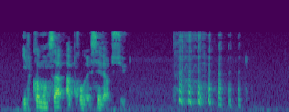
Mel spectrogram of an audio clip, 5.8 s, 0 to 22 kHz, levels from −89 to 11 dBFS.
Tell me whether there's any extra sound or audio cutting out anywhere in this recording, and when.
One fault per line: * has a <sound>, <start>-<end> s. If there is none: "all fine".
* has a laugh, 3.5-4.8 s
